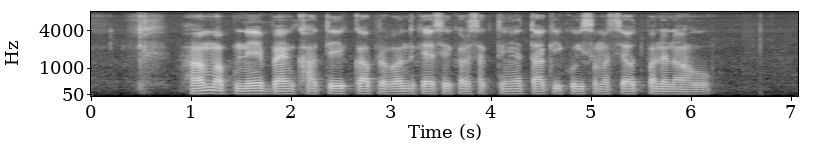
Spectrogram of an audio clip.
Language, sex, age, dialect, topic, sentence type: Hindi, male, 18-24, Awadhi Bundeli, banking, question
